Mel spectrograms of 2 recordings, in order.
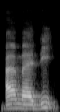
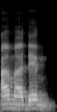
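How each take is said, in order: First: The last vowel sounds like 'i'. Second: The last vowel sounds like 'e'. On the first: The speaker calls it right. "Harusnya dibaca i, dibaca e" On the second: The speaker calls it wrong. "Jangan amadem"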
